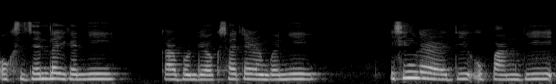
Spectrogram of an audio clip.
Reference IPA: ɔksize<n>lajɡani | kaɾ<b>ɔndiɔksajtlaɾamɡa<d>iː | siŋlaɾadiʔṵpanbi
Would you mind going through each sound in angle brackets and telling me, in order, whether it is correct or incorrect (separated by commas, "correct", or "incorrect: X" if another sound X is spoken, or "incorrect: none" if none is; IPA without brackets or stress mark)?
correct, correct, incorrect: n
